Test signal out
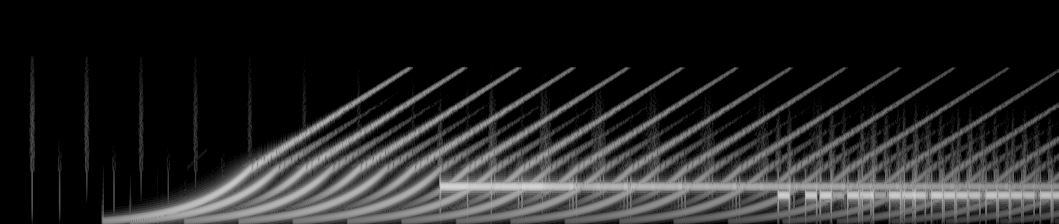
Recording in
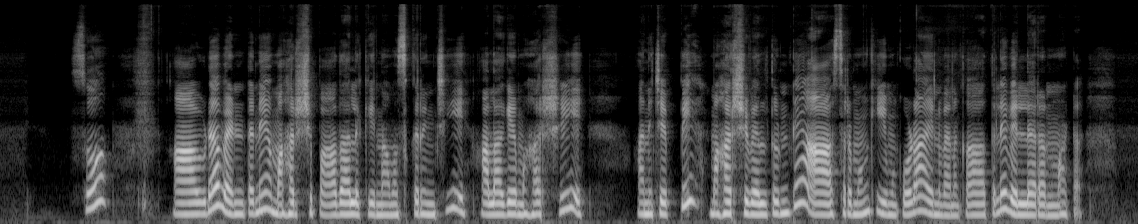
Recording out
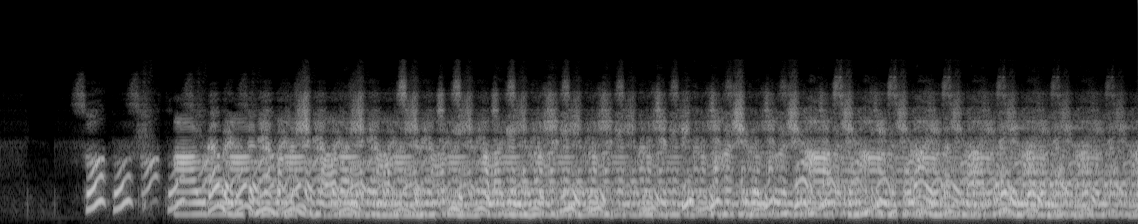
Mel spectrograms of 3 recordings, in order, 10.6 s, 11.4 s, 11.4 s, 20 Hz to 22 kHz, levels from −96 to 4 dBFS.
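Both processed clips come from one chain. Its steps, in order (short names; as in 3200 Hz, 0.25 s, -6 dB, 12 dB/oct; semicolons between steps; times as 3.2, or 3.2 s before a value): nonlinear frequency compression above 1000 Hz 1.5:1; tilt -1.5 dB/oct; limiter -15 dBFS; dynamic EQ 750 Hz, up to +3 dB, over -32 dBFS, Q 2.3; BPF 350–2600 Hz; echo with dull and thin repeats by turns 0.272 s, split 830 Hz, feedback 89%, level -2 dB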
